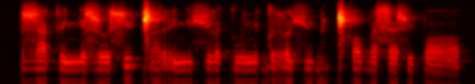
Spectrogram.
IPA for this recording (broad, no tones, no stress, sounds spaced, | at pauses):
ɮ a k ʏ nʲ a ɮ ʊ s y ɡ͡ǁ a r ʏ nʲ u ç ʏ l ɐ k u n ʏ ɡ ʊ r ɔ ç y b i ǁʰ ɔ b a s ɐ ɬ y p ɔ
